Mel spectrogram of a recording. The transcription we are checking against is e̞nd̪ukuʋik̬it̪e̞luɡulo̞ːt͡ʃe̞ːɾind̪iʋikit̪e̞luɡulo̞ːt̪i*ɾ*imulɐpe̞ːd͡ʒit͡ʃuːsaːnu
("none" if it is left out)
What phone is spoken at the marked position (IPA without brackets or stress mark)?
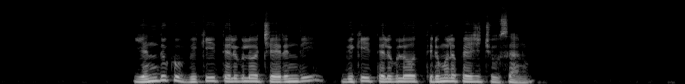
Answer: ɾ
